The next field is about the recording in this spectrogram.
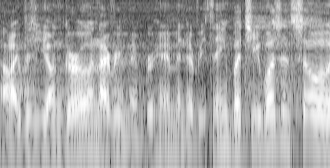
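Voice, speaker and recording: A man with an American accent speaks at a fairly quick pace and fairly high pitch. His intonation is lively, and audible room echo can be heard. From US Northeast, Long Island area. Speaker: monk giving a talk. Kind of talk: lecture.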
